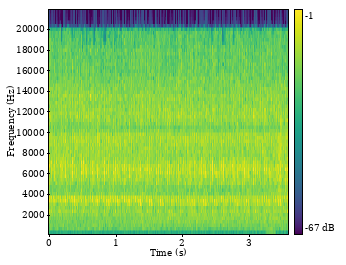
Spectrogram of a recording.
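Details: Honda Pilot after 180,000 service at another shop that didn't adjust valves, recorded from above and beside under the wheel arch: light, quick even ticking about three a second over smooth idle; valve clearance needs adjusting, before adjustment.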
